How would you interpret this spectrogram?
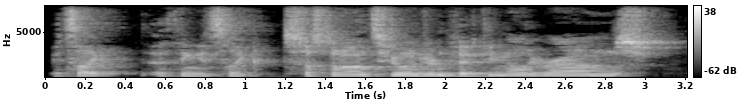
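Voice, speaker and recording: A man's voice: mid-range voice, a little fast, warm tone, echoey room. A twenty-six-year-old man from Ireland with a mixed Irish and English accent, speaking as a podcast guest in an easygoing, self-deprecating way with hesitant "um"s. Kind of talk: casual interview.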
